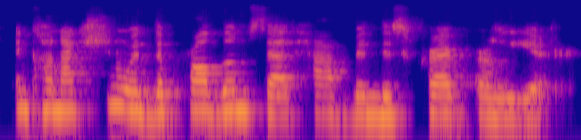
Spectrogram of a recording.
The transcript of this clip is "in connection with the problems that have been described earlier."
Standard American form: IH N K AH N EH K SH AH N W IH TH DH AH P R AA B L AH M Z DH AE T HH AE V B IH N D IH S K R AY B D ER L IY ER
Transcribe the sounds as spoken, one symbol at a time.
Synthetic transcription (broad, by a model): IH N K AH N EH K SH AH N W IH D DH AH P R AA B L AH M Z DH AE T HH AE V B IH N D IH S K R AY B D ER L IY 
